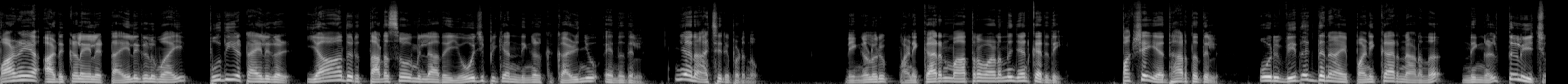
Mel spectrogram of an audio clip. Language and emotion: Malayalam, surprised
